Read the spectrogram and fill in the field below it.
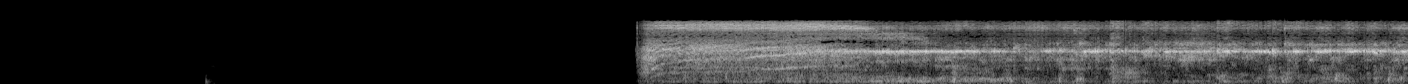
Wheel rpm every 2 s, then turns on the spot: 0, 0, 0, 80, 210, 230, 230.
none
